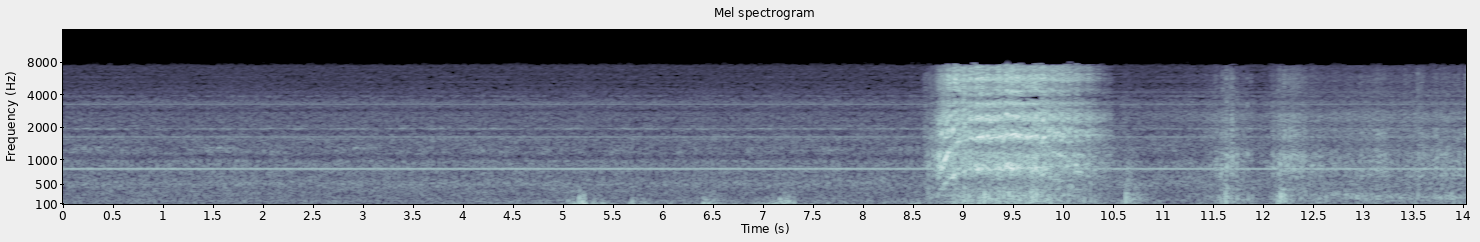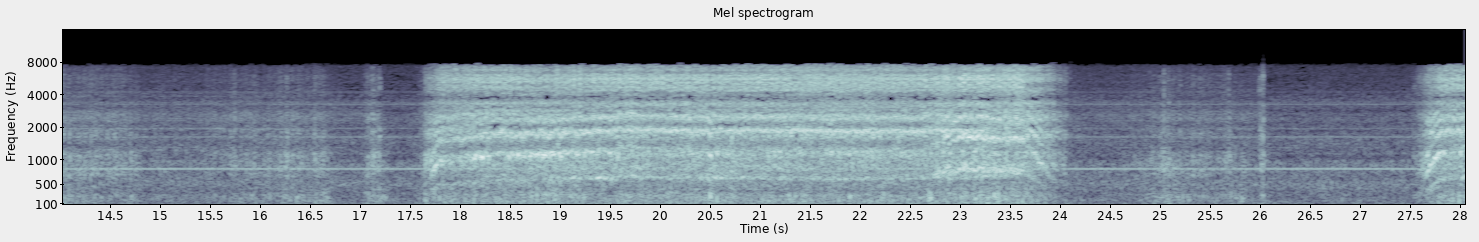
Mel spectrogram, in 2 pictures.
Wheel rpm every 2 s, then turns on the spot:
0, 0, 0, 0, 80, 20, 20, 20, 10, 140, 160, 170, 30, 10.
12-16 24-26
